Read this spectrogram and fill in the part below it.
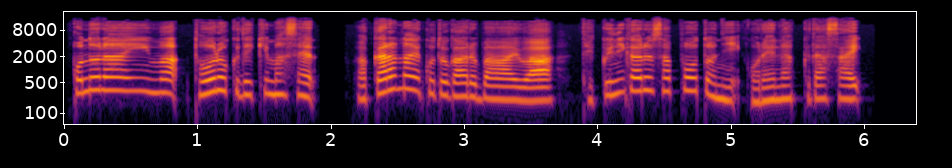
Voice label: telephone corporate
